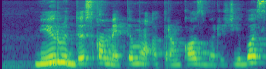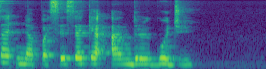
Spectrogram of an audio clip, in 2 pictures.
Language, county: Lithuanian, Vilnius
